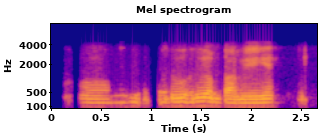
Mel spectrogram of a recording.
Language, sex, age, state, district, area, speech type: Manipuri, male, 45-60, Manipur, Imphal East, rural, conversation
